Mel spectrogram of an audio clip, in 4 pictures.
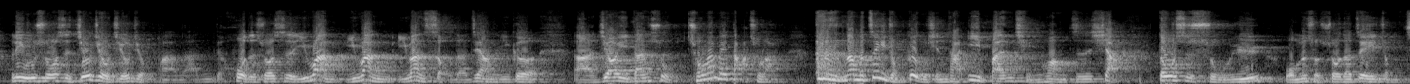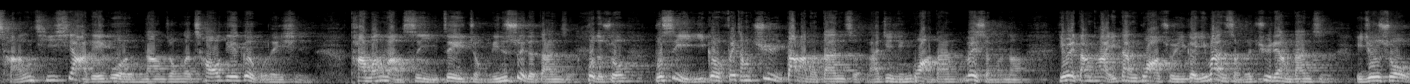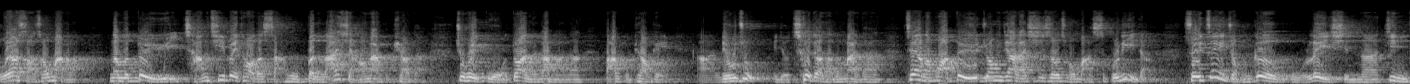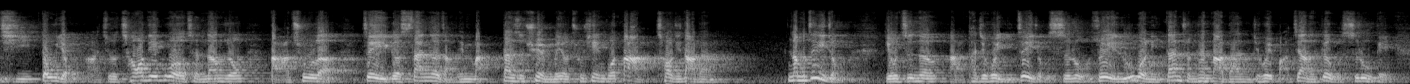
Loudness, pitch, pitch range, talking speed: -18 LUFS, 130 Hz, 120-160 Hz, 305 characters per minute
